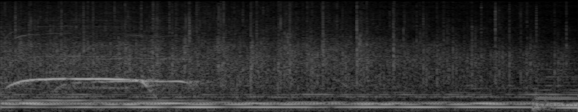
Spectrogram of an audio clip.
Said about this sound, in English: Give God one last hand clap of praise.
